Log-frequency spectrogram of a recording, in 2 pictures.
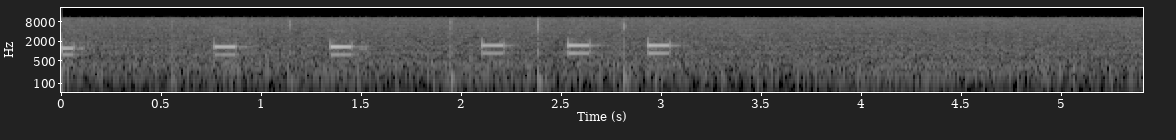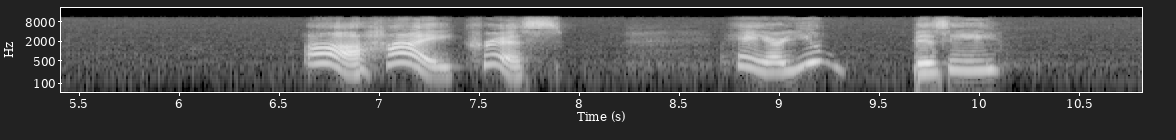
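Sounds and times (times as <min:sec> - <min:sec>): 
dual-tone phone keypad beeps of a number being dialed: 0:00.8 - 0:01.5, 0:02.1 - 0:03.1
speech: 0:06.8 - 0:08.0, 0:08.8 - 0:10.2.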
